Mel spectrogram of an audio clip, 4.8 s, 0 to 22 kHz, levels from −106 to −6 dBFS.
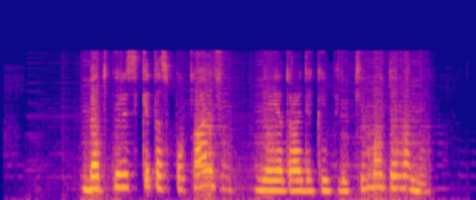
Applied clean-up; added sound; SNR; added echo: neural separator model SepFormer DNS4.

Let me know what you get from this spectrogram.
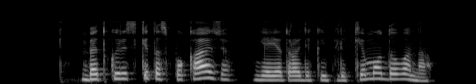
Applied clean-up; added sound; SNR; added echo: none; none; none; none.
